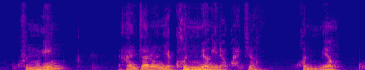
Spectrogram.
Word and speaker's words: 쿤밍: 이 원난의 성도가 여러분들 그 쿤밍 들어보셨죠? 네. 쿤밍. 한자로는 이제 곤명이라고 하죠. 곤명. 그래서 이제 이 시안은 서안을 중국식으로 발음하면 시안. 그 다음에 청두를 중국식으로 하면 성도. 그 다음에 곤명을 중국식으로 하면 쿤밍이 됩니다.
